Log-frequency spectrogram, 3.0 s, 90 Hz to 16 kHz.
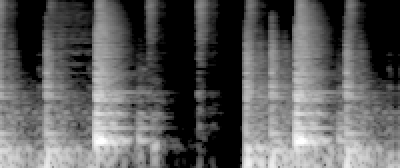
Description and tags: Simple 80bpm drum loop with room reverb.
